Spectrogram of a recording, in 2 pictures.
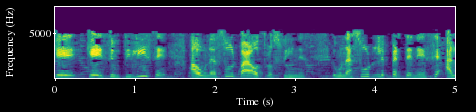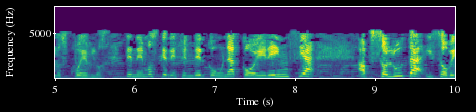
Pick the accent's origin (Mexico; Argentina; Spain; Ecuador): Ecuador; como ecuatorianos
